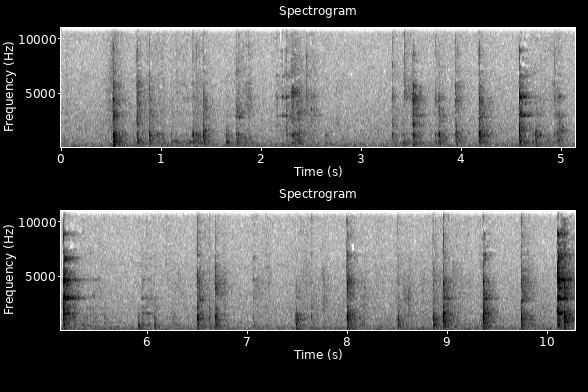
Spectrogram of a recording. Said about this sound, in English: And then you are going to stir it.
